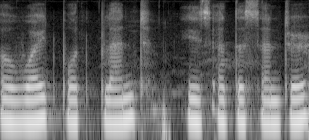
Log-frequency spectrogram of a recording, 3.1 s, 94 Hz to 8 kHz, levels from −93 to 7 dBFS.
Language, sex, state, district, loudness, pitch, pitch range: English, female, Nagaland, Kohima, -14 LUFS, 170 Hz, 165-175 Hz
